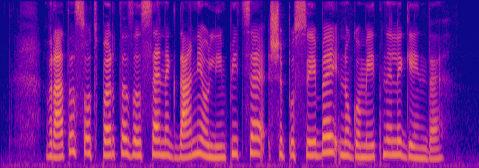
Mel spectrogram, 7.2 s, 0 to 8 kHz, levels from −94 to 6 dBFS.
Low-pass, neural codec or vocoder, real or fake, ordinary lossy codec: none; none; real; none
